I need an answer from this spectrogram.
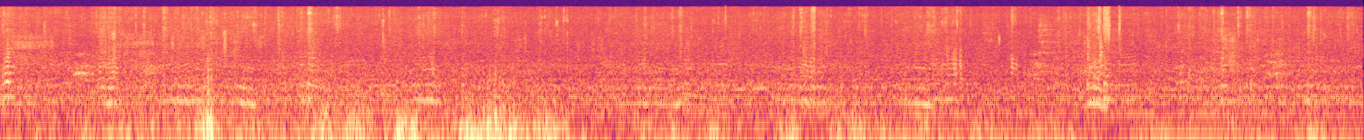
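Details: With a microphone slid into an open hive on a sunny, breezy day, honey bees shuffle about and occasionally buzz. A low steady drone is overlaid by heavy low rumbling gusts and bumps, strongest around the second to fifth seconds.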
